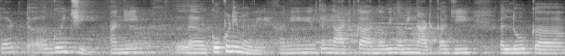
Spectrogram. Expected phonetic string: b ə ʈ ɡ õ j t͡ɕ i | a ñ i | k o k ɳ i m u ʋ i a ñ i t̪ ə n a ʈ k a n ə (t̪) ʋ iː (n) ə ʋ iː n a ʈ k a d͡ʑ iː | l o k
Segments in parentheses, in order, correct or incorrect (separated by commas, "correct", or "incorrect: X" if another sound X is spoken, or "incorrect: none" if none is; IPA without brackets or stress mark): incorrect: none, correct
